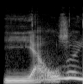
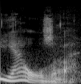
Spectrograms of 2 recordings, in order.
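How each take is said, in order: First: Yowza squealed up high in mock shock; a high yelp of yowza; high surprised yowza. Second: Said in the usual way. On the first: Real, not acted. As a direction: throw the yowza way up in disbelief. Exclaiming at the news.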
